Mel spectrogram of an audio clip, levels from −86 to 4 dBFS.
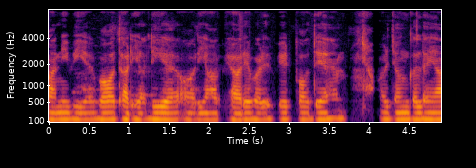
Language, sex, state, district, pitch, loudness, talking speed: Hindi, male, Bihar, West Champaran, 130 Hz, -20 LUFS, 220 wpm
